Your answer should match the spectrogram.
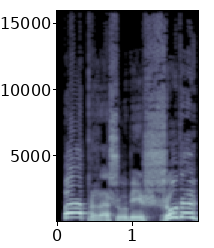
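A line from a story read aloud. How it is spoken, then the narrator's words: Stern policeman. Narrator (Russian): строго сказал полисмен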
